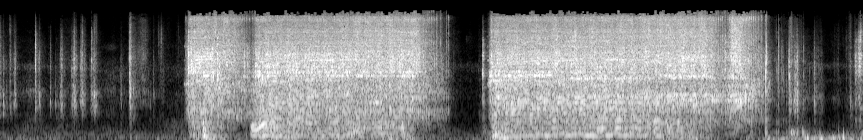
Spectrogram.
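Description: Cordless electric ratchet running in two spells of about four seconds each, with a short pause between, backing out the brake caliper bolts on a steering knuckle. Before it, a few light clicks of the tool being handled.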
